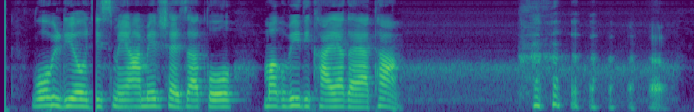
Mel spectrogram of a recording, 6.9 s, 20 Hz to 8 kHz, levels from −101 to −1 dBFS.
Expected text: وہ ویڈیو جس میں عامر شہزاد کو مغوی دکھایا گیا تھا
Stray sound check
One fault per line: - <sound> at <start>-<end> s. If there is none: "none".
- dropout at 0.9-1.0 s
- laugh at 5.2-6.7 s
